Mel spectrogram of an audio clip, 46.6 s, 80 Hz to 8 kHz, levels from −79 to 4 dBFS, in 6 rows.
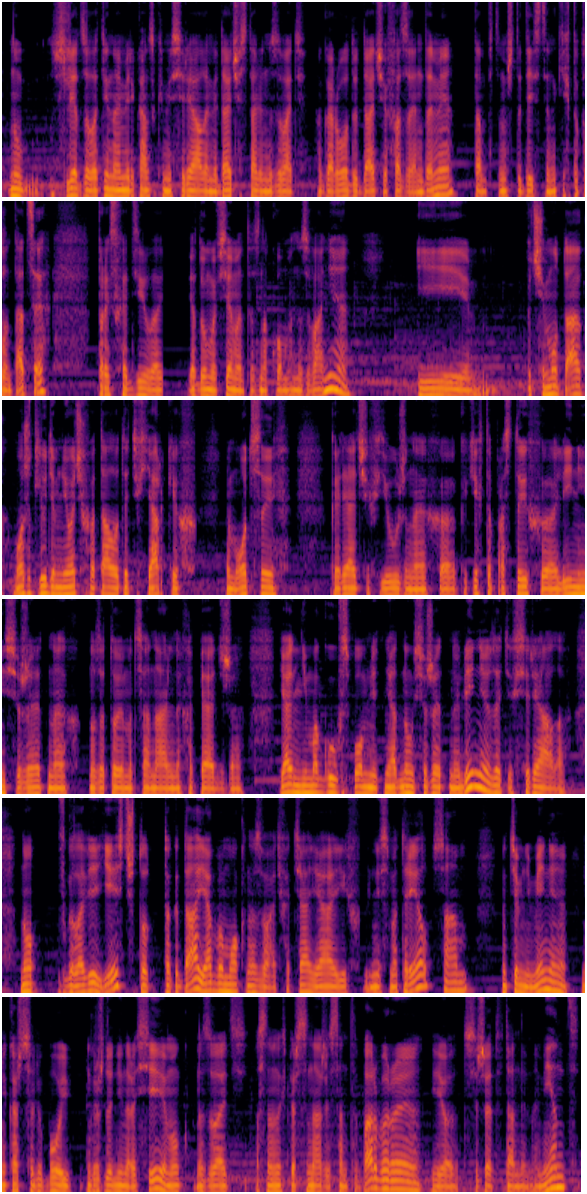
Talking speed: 120 wpm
